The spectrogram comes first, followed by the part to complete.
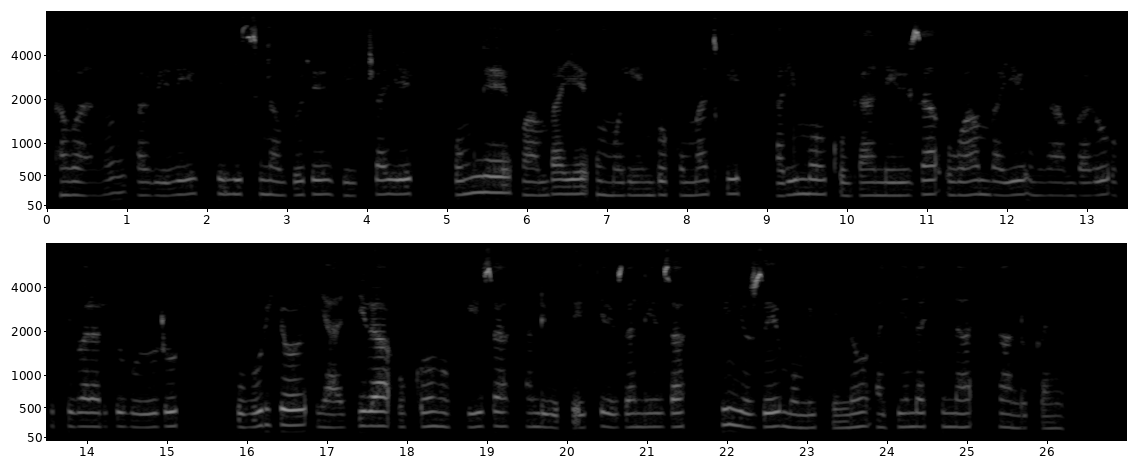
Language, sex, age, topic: Kinyarwanda, female, 18-24, health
